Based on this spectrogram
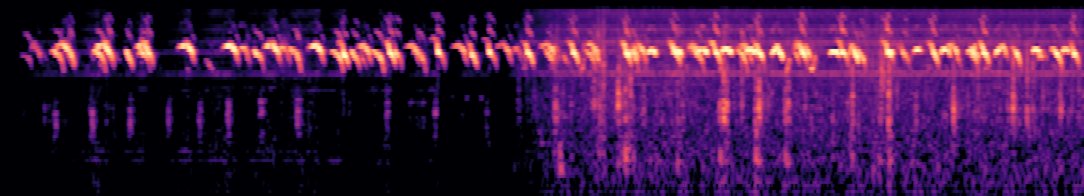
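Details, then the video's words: Many baby chicks on a farm, peeping to call the hen: dense, high, downward-sliding chirps in rapid overlapping series, quiet for the first instant, then a continuous chorus with added background noise from the middle onward. "BABY CHICK CHIRPING SOUND"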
